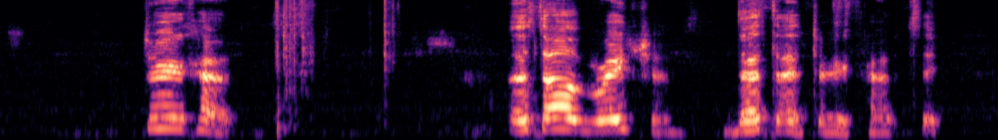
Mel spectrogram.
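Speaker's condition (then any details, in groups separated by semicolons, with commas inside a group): Throat cancer radiation damage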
